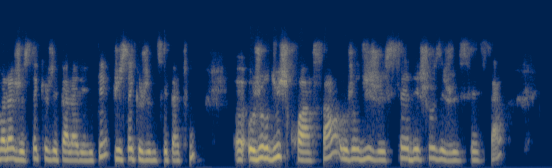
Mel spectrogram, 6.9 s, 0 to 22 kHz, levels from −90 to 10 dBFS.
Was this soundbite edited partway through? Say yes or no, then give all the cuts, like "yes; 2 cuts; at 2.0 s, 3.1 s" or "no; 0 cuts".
no; 0 cuts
